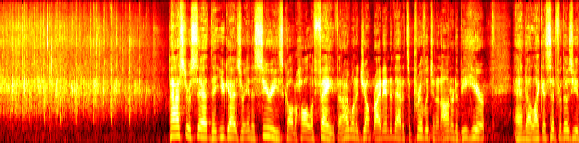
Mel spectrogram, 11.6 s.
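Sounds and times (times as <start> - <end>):
audience clapping: 0.0 - 3.6
speech: 3.4 - 11.5.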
